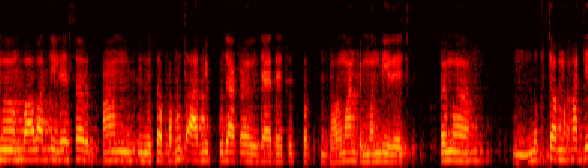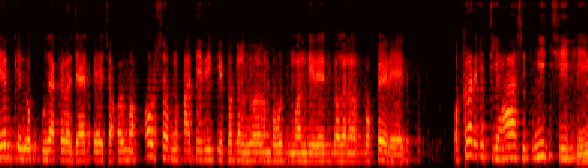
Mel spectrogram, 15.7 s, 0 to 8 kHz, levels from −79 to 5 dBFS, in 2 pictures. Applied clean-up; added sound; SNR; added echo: neural mask model RNNoise.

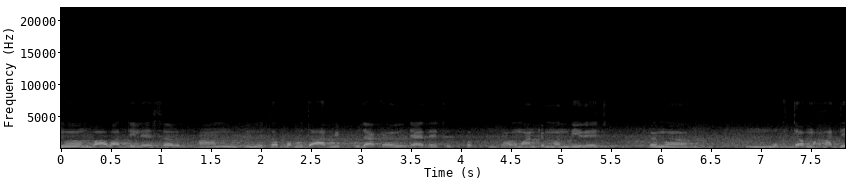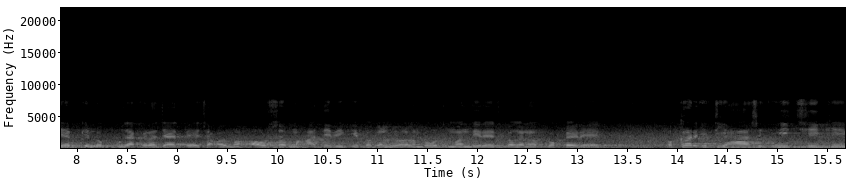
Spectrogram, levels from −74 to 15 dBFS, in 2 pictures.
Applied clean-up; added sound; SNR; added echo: none; Trumpet; 18 dB; none.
